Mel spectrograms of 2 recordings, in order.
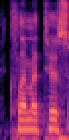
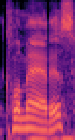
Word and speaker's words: clematis: listeners and that is clematis or clematis however you want to pronounce it and Proven Winners color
